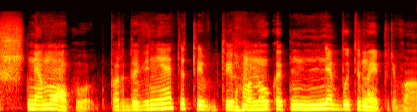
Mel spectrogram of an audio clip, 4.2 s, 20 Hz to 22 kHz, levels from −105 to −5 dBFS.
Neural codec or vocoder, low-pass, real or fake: codec, 44.1 kHz, 7.8 kbps, Pupu-Codec; 14.4 kHz; fake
